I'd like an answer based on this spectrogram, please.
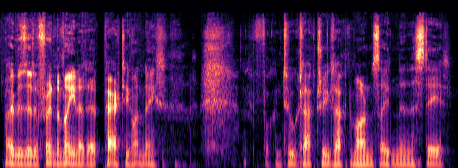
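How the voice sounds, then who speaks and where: A man's voice: on the low side, fairly even intonation, fairly quick, darkish tone. A man with a Cork Irish accent hosting a podcast, telling casual anecdotes in colloquial, sweary language. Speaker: podcast host.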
